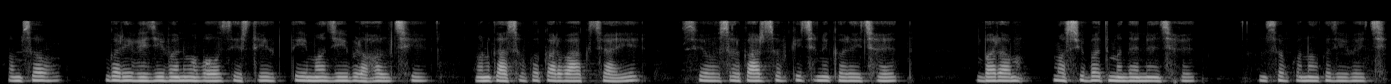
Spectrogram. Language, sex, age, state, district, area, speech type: Maithili, female, 60+, Bihar, Darbhanga, urban, spontaneous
